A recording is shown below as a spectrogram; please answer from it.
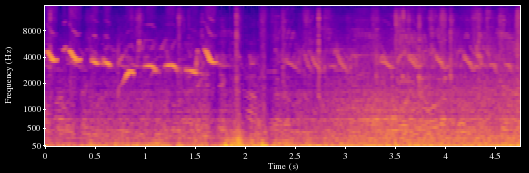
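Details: Chestnut-bellied seed finch (towa towa) singing in a bird whistling competition at Better Hope bird ground: quick repeated whistled slurs and trills, high and sweet, in a steady run. Crowd chatter and low rumble underneath.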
